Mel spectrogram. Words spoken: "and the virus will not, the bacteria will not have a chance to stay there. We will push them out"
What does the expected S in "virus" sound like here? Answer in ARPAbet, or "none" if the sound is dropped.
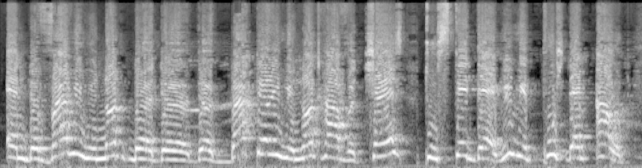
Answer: none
